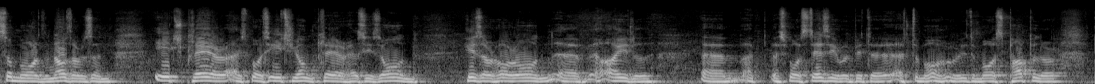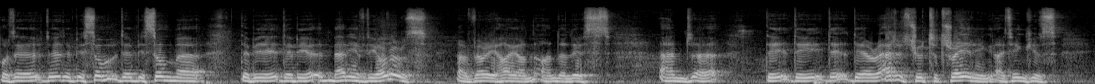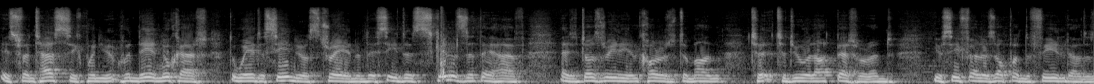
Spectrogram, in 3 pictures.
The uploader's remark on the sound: This episode was brought to you live from The Riverside Cottage in Ballygunner Waterford. Live from the Riverside Cottage with a Live audience.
